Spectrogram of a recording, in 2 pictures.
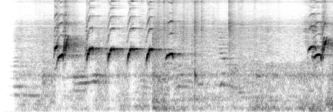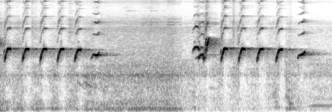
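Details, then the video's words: Green leafbird singing vigorously, used as a lure to provoke a rival bird into singing and agitation: three bursts of rapid, bright repeated notes, each burst about a second long with short pauses between. "PANCINGAN CUCAK IJO GACOR AGAR CUCAK IJO LAWAN SEKETIKA LANGSUNG BUNYI DAN EMOSI"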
